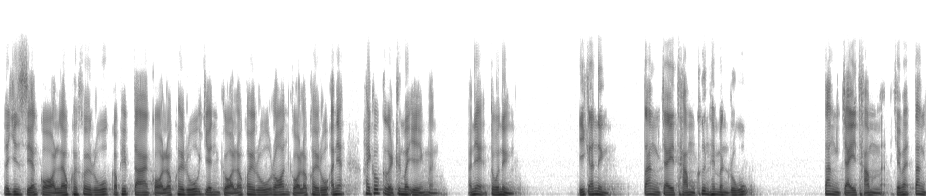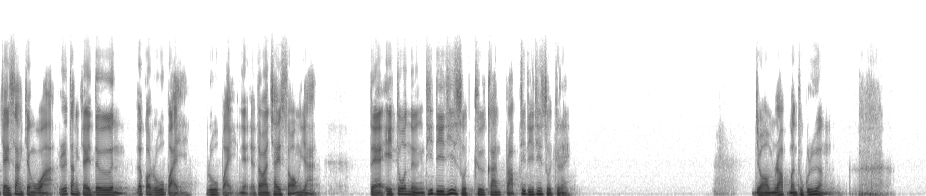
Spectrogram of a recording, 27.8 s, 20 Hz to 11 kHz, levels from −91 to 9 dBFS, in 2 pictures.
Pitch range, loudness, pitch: 120-150 Hz, -16 LUFS, 135 Hz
